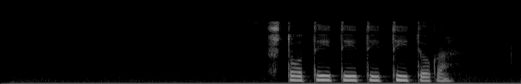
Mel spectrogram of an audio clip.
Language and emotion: Russian, neutral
